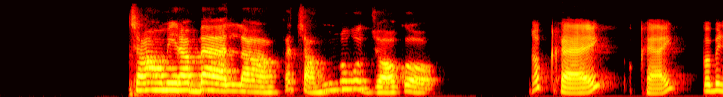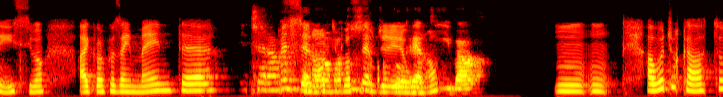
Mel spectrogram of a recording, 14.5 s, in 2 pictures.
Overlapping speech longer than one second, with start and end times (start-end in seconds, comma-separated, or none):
10.0-11.8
